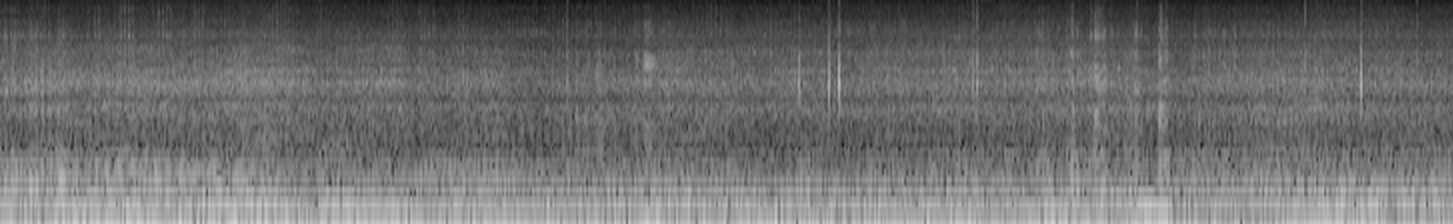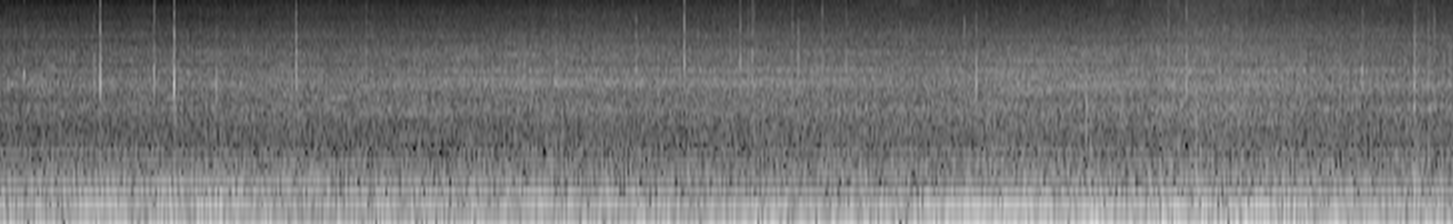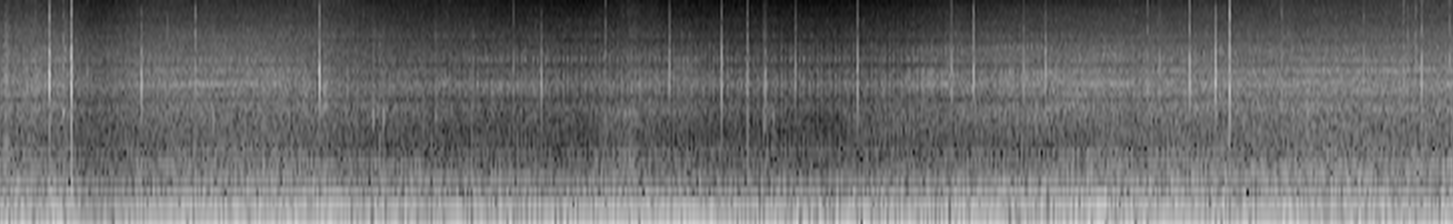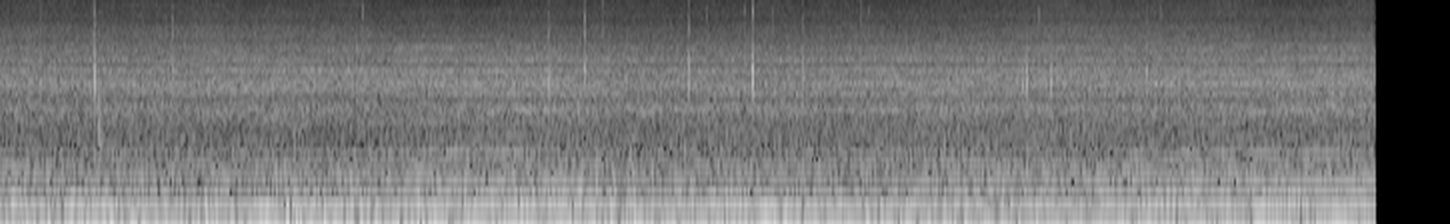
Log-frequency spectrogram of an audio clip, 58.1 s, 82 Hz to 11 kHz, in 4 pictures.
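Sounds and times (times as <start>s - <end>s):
atv engine running: 0.0s - 57.3s.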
